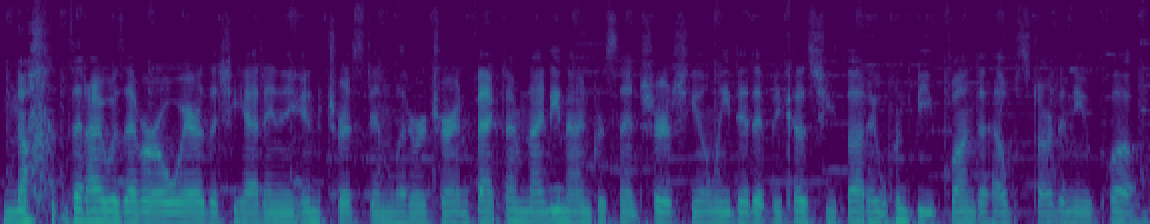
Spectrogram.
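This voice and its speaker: A man's voice: medium pitch, monotone, quick pace, hardly any pauses, faint music behind. A young man reading a visual novel aloud for a gaming video, with crude, irreverent asides. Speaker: let's play narrator.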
